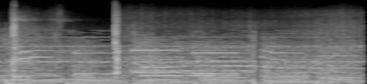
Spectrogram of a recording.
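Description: Background music playing, with two sharp skateboard clacks of a board hitting the ground, one right at the start and a louder one just under a second in.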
